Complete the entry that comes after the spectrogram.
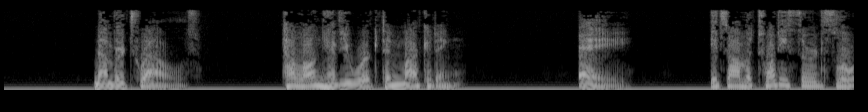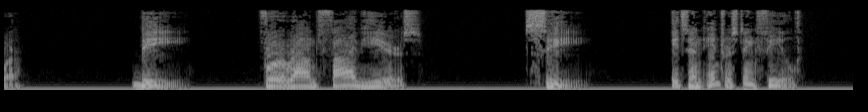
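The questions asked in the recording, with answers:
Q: How long have you worked in marketing?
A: B: For around 5 years.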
